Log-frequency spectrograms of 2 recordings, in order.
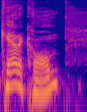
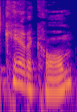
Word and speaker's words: catacomb: pronunciations of zeitgeist and catacomb. Dan, you want to pull that up for us? Okay, so here's catacomb. Start in American English. Catacomb. Catacomb. Catacomb. Okay. Like a cat and then a comb.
